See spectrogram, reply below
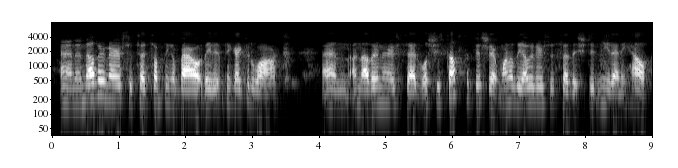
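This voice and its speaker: A woman telling a personal story in a halting, soft-spoken, emotional way. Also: on the low side. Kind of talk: casual first-person storytelling. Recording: tinny phone-like sound.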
